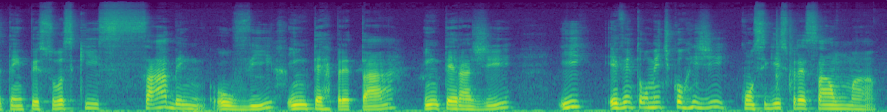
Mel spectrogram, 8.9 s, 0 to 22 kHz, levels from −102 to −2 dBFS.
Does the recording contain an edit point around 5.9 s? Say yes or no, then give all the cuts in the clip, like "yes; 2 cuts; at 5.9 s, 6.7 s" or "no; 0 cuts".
no; 2 cuts; at 2.9 s, 7.3 s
